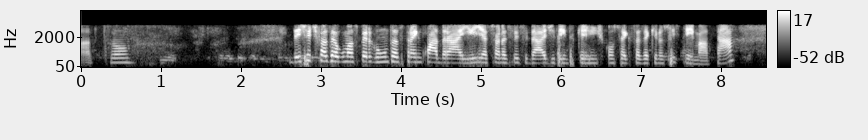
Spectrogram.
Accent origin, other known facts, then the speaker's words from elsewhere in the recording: São Paulo, Brazil; Eu sou de São Paulo.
